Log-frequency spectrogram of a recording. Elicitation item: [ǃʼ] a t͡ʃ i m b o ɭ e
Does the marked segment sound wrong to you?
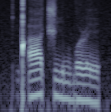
no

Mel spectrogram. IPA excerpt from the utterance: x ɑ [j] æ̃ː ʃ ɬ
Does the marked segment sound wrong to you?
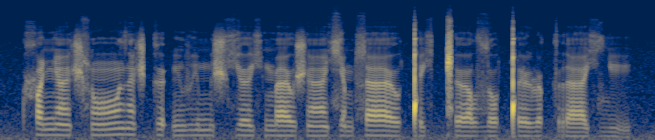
yes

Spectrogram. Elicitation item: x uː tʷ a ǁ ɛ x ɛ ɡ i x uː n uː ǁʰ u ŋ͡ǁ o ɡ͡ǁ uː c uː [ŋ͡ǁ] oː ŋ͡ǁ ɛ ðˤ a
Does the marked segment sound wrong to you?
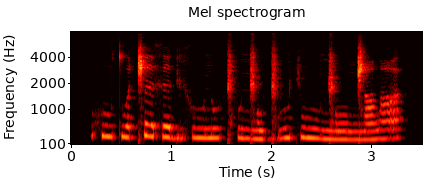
no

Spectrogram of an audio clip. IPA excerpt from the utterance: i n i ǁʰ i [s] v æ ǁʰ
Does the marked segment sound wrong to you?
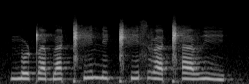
no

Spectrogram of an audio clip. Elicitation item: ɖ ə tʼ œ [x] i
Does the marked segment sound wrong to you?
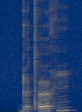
no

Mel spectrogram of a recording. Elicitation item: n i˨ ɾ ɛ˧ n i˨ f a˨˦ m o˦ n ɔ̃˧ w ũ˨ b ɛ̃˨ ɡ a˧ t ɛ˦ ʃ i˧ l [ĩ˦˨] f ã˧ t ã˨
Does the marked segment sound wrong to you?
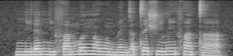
yes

